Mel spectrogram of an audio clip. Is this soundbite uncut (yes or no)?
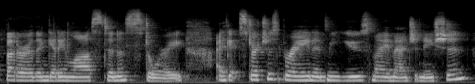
no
